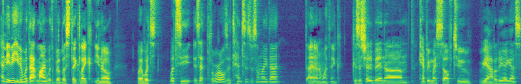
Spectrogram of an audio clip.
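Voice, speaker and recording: Using a normal speaking voice, a man with a Canadian accent talks at a fairly quick pace and medium pitch with ordinary pitch variation. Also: very clean recording, silent background. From Canada. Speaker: podcast co-host. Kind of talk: casual chat.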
